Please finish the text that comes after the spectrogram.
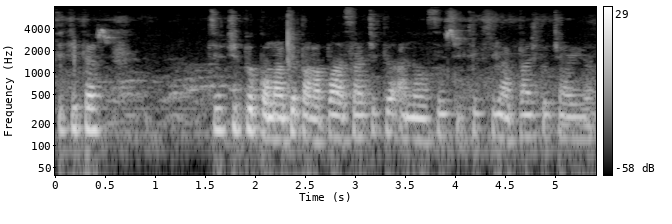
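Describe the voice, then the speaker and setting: A man's voice: mid-range voice, brisk, gravelly. A middle-aged man talking as a coach, explaining conversationally with examples and rhetorical questions. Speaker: business coach and consultant. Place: small indoor studio office. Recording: muffled, dark, noisy room recording.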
